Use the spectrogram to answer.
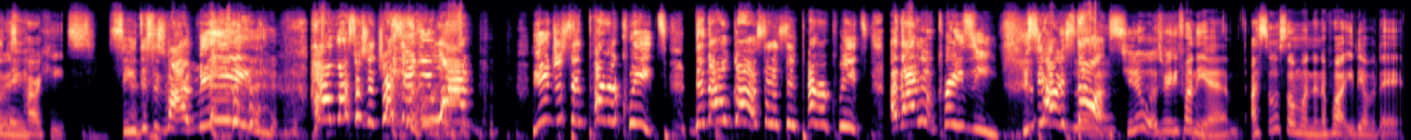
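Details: Adult women talking, podcast conversation; Normal conversational speech.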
